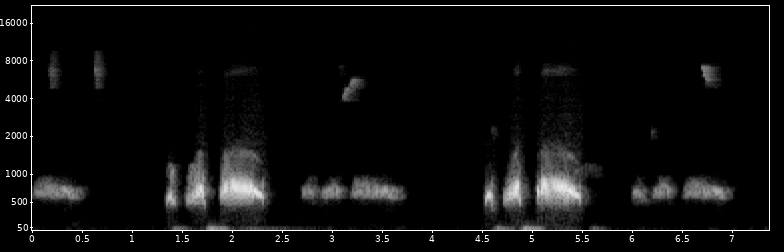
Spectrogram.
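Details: Female dove call aimed at attracting males: two matching phrases, each with short stuttering notes rising into a loud low coo, then a softer double coo, separated by about three seconds.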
